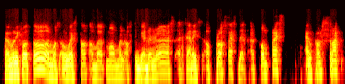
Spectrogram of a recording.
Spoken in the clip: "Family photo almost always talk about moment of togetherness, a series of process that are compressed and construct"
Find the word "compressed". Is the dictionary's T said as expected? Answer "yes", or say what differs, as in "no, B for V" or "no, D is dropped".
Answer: yes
